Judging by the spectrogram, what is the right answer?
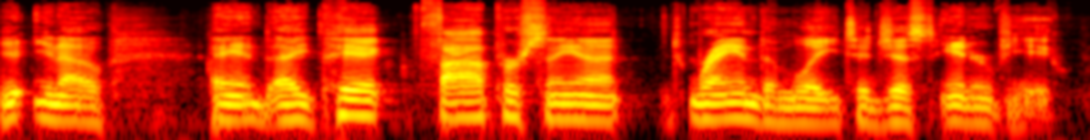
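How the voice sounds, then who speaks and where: A man's fairly low-pitched voice in a Texan accent, fairly slow in pace and fairly even in intonation, with a dry, close sound and no echo. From Texas. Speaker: pastor. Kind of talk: interview. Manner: conversational.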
